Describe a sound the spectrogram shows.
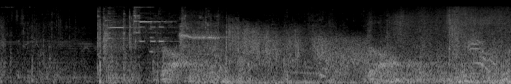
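Flames burst with a loud whoosh.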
